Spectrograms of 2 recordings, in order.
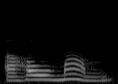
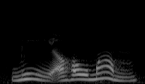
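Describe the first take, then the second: First: Slower, savoring A whole mum in wonder; awed, slowed echo of the words; amazed disbelief. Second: Said in the usual way. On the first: Real, not acted. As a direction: let A whole mum sink in, slowly. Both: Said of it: "That sounds crazy when I say it out loud".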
